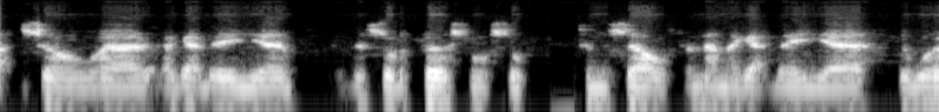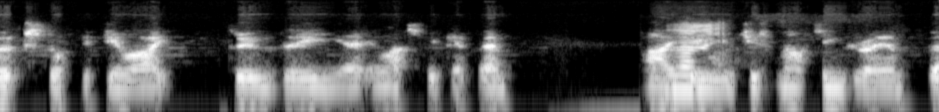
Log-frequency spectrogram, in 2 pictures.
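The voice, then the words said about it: Sheffield English accent. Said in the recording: “you speak with a delightful accent ... I'm born and bred in Sheffield ... there's no TH sound in Sheffield”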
